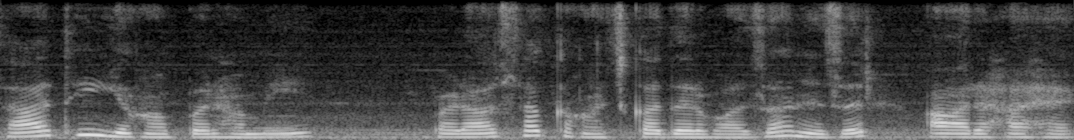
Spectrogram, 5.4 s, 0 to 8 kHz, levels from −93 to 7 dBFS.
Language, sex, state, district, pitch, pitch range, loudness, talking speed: Hindi, female, Chhattisgarh, Raipur, 195 Hz, 190-215 Hz, -16 LUFS, 155 wpm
